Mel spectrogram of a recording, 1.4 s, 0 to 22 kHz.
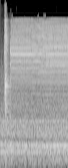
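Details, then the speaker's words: Stark IMT 200 Profi MIG/TIG/MMA welding inverter under repair, tested after the relay fault: a crisp click then an even gas hiss for over a second before shutoff; gas solenoid valve operating normally. "працює слухайте клапан щолкає газовий"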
